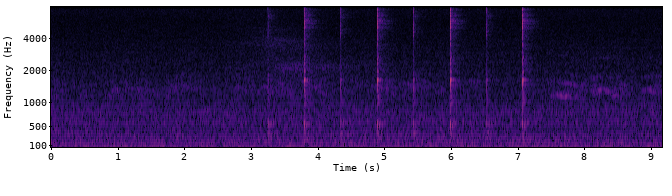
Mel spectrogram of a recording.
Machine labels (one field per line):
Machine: valve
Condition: normal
